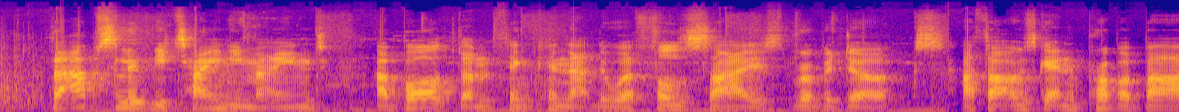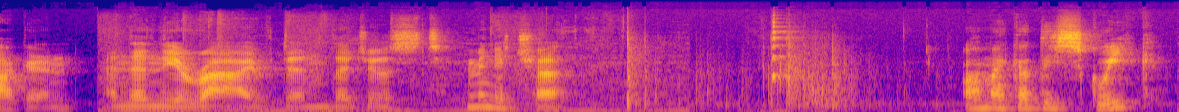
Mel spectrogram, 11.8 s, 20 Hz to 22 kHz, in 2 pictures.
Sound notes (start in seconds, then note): 8.7 ducks Squeaks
